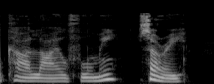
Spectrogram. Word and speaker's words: Carlisle: Could you spell Carlisle for me? Sorry. It's C-A-R-L-I-S-L-E. You don't pronounce the S. Carlisle Way.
